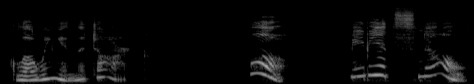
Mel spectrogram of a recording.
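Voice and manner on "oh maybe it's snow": high, slow, wondering little bear; very high-pitched excited wonder. A narrator's reading. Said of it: "he said excitedly".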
